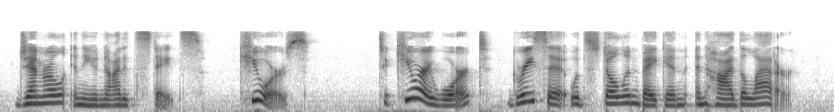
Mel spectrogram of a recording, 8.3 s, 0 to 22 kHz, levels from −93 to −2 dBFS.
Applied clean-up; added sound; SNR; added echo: none; none; none; none.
